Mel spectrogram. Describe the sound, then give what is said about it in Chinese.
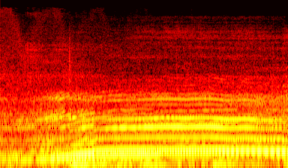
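A bull gives a loud, drawn-out moo that starts low, climbs in pitch, then holds steady as a rich, buzzing bellow for about two seconds, with no talking. “她这时候只是挥挥手，用魔法变出了几十头的公牛。”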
